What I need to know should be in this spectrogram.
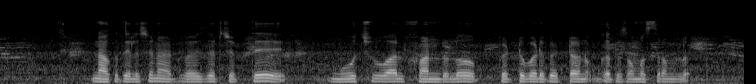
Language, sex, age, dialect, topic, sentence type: Telugu, male, 18-24, Southern, banking, statement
